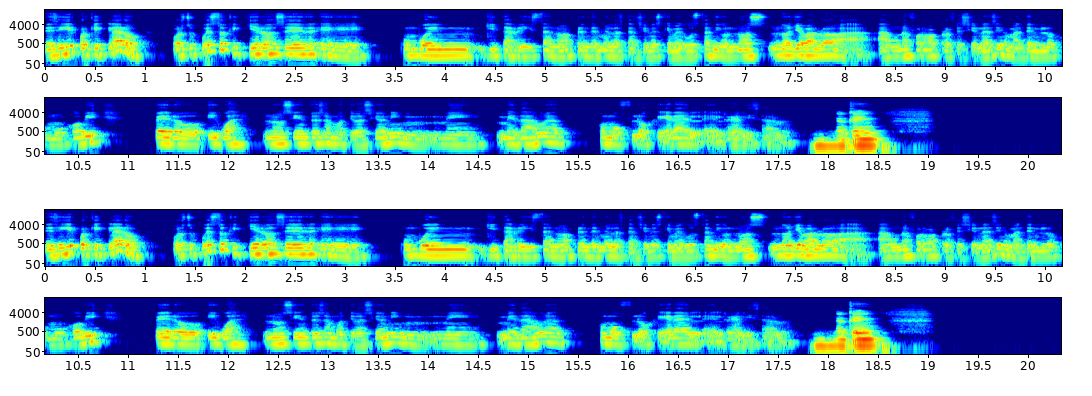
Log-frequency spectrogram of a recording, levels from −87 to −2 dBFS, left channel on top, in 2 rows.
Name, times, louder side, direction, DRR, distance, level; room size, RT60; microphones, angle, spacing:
voice 1, 0.0-0.9 1.3-3.2 3.6-10.9 11.3-15.3 15.7-17.6, equal, 25° left, -1 dB, 0.8 m, -34 dB
voice 2, 17.9-19.0, right 1 dB, 25° right, 0 dB, 0.9 m, -27 dB
5.3 x 2.0 x 2.2 m, 0.26 s
head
